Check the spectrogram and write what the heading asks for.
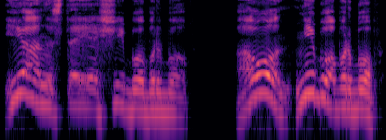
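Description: A woman voicing a hoarse male beaver bandit who barks threats, in an audiobook. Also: on the low side, big pitch swings, slow, darkish tone, dry recording, clean studio sound, exaggerated voice. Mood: menacing. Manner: barking, threatening.

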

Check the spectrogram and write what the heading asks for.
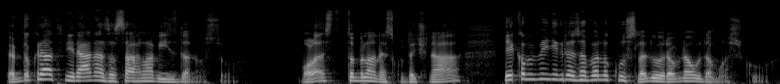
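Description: Male amateur audiobook narrator, expressive first-person storytelling, fairly high voice, animated pitch. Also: creaky.

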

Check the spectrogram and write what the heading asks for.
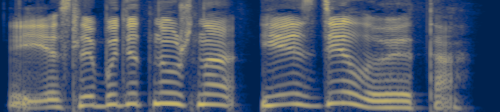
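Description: A woman's voice: on the high side, expressive, moderate pace, no echo, clean studio sound. A woman voicing a cold, arrogant male duke in an audiobook, speaking in a stern, curt and menacing way. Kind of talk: audiobook character voice.

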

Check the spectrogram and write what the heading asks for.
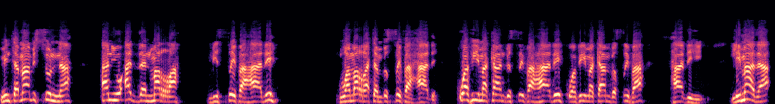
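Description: Bright-voiced male religious teacher. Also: high-pitched, normal speed. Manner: repeats key phrases for emphasis; addresses listeners as brothers. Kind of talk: explanatory religious lesson.

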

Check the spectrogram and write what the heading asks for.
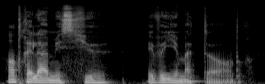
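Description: A man doing a guarded old cardinal in an audiobook, his voice sunk low and quiet, each word weighed. The tone stays cool and commanding, with pitch that still rises and falls in lively arcs. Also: vocal fry, full character voice. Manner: low, hushed and measured. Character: cold powerful old male cardinal, guarded.

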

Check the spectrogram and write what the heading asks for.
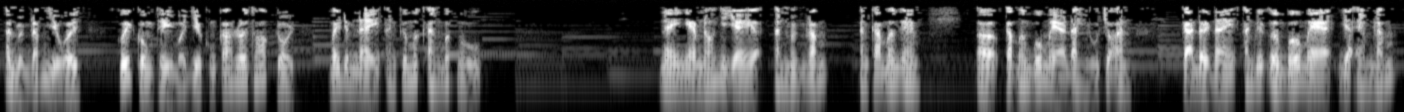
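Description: A man's voice: medium pitch, animated, brisk, husky, faint music behind. A man voicing an overjoyed, grateful young man who gushes eagerly. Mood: elated. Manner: eager, gushing. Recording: dry, dull lo-fi recording.

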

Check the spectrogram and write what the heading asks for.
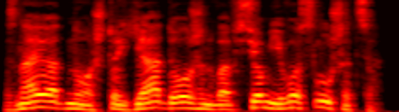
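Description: A man voicing a panicking, simple-minded young officer in an audiobook, with loud anguished outbursts. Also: medium pitch, expressive, normal speed, close to an everyday voice. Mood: stubborn.

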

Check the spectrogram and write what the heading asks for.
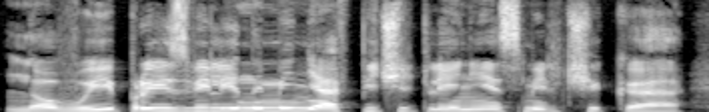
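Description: Brash cocky young soldier captain from an audiobook, a man putting him on, higher and louder than the narrator, dry close sound. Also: sing-song, measured pace, dry recording. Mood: jaunty. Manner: swaggering, bursts into shouting anger. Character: boastful young male army captain, brash and hot-headed.

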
